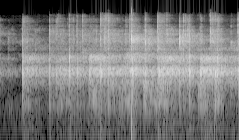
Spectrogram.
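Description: Applause from a small group of people, starting just after the speech ends: a dense patter of separate claps.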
